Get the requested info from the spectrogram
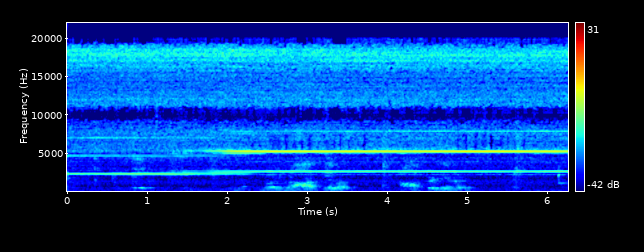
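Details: eVent Medical Inspiration LS ventilator during calibration with a Fluke VT Plus HF gas flow analyzer: a steady, high-pitched continuous alarm tone under a man talking.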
